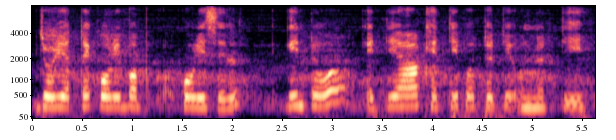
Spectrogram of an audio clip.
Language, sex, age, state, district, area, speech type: Assamese, female, 45-60, Assam, Darrang, rural, spontaneous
